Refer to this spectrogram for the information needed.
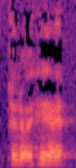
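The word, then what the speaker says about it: pirohe (пироги): So you made the pierogi as a child. Then. – Well, see, now the right way to say it is pirohe in Ukrainian.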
